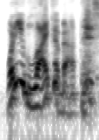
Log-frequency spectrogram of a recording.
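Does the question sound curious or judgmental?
judgmental. The question sounds disapproving and judgmental. The asker disapproves of the thing. The speaker calls it wrong. "Not with the tone of"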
